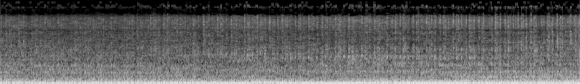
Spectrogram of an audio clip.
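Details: 1971 Chevy Nova race car, freshly refreshed 383ci small-block Chevy with TH400, first start on E85 with the distributor now locked out: a deep, loud, lumpy idle with a choppy beat of about four pulses a second, steady throughout; healthy big-cam idle.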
